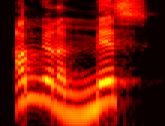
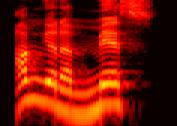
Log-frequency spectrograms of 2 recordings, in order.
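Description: Both takes have the same delivery.

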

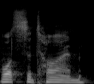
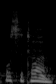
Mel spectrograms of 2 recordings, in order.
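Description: First: Said in the usual way. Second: High, soft, innocent query; suddenly mild question. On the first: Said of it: "Then stops and stares at my mate and asks". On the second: Retold or imitated. Ranting passenger suddenly asking his mate, soft and high. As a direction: drop the rant and ask softly, higher. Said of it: "middle of a rant and then just stops".

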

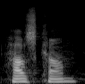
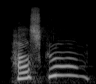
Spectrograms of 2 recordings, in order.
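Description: First: Said in the usual way. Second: High, soft, plaintive How's come; whiny complaint. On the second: Retold or imitated. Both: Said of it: "Is that real words?".

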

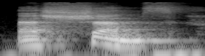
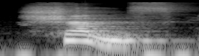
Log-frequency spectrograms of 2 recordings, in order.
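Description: First: Ash-shams with the written L dropped into the sh; silent lam. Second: Said in the usual way. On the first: Shown as a demonstration. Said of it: "esa lam es muda, se escribe pero no se pronuncia". ("ash-shams" con la lam muda, sin pronunciar la ele) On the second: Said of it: "sin artículo es shams".

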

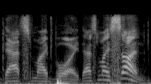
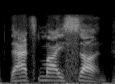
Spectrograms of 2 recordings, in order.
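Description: First: Proud cheer. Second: Drawn-out, slow and loud proud line; slow proud cheer. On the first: Dad cheering his son's prank, loud and proud. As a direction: crow about your boy's prank. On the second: Dad savouring his son's prank, slow and proud. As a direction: savour each word with pride. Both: Retold or imitated.

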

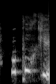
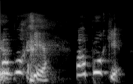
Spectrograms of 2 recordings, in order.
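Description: First: High, pressing why; probing why. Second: High, repeated why; insistent why. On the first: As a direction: push the question up high. (pergunta insistente e aguda) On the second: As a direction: keep pressing the why up high. (porquê insistente e agudo) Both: Shown as a demonstration. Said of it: "exercício do porquê".

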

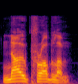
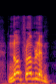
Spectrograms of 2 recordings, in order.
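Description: First: Said in the usual way. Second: High, bright Indian friend voice; pitched up insistent No problem; Prabhakar's high No problem. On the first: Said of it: "I contradicted him". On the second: Acted. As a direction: toss off No problem high and eager. Prabhakar urging Lin.

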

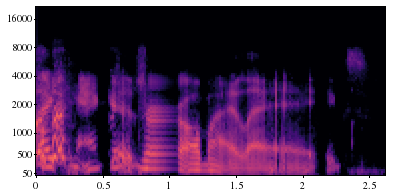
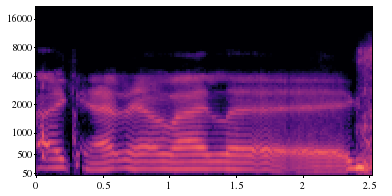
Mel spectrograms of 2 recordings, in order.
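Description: First: Very slow whiny drawl. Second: Very slow, crying whine; whiny voice. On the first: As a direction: stretch it out, mocking the whine. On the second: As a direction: drag it out like a weepy drunk. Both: Retold or imitated. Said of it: "very whiny voice".

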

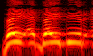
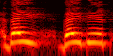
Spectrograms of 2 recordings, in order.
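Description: No difference in how they are said.

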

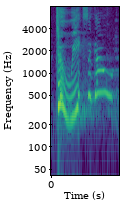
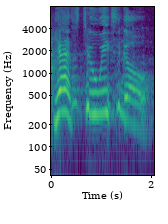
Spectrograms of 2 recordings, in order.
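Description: First: Very high, loud, stretched question; shocked disbelief. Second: Loud, high, drawn-out confirmation; emphatic confirmation. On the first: Dad hears how long son hid it, high shocked disbelief. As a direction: squeal the question in astonishment. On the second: Son confirms the delay to dad, loud emphatic admission. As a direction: answer firmly, stretching the time words. Son's answer to shocked dad. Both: Retold or imitated.

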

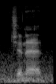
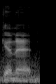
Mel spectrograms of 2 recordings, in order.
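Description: First: Gennett said with a J sound at the start; soft-G pronunciation. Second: Gennett said with the G of "get"; hard-G pronunciation. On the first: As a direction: stress the second syllable of Gennett, soft G. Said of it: "I'm gonna call him Gennett". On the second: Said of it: "I think it's gonna be spelled". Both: Shown as a demonstration.

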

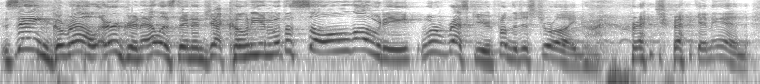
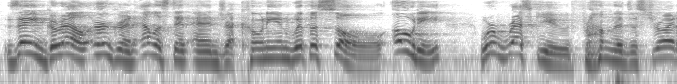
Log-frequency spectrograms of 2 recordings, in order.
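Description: First: Much higher, louder grand narrator. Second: High, loud dramatic narrator voice. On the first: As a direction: boom it out like a cartoon announcer. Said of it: "my narrator voice now". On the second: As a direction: read the recap like a grand announcer. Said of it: "I've changed my, uh, my narrator voice now". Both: Acted.

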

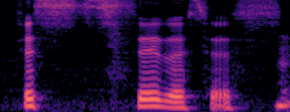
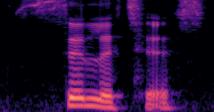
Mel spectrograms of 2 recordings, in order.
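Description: First: Fasciitis sounded out slowly, syllable by syllable; careful pronunciation. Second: Said in the usual way. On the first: Shown as a demonstration. Correcting herself on a medical term, slow careful pronunciation. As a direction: spell out Fasciitis with the mouth, slowly.

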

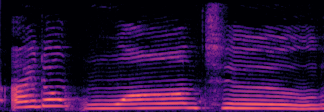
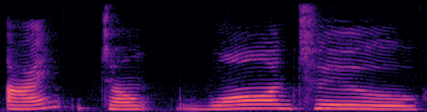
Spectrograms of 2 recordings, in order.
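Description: First: Put-on slow, high whine like a scared child; whining. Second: Very slow, high whine; complaining. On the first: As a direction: drag it out in a whimper. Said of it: "Squid whined". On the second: Acted. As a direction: drag out a sulky whimper. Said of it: "Squid complained again".

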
